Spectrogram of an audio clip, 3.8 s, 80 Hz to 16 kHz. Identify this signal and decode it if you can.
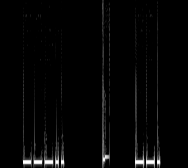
Morse code, heard as a keyed tone, about 22 wpm, 700 Hz. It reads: 8 G
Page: This rapid-fire timing is geared to push your ICR (Instant Character Recognition) skills.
